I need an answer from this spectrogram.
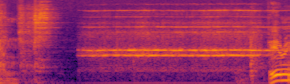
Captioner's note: phone ringing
